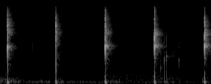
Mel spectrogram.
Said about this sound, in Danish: så kan man få dem til at bevæge sig igen. Simpelthen ved at knipse? ved at knipse som en metronom.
